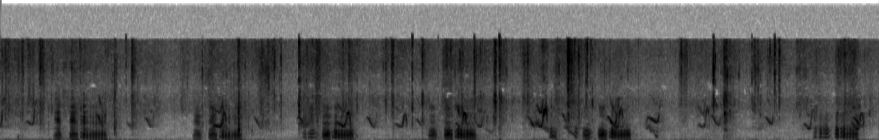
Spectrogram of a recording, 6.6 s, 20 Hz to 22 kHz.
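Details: Angry female Natal spurfowl, South Africa, 2024, repeating loud grating cackle phrases roughly once a second, each a coarse rasp followed by short sharp clucks, with low hum under them.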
